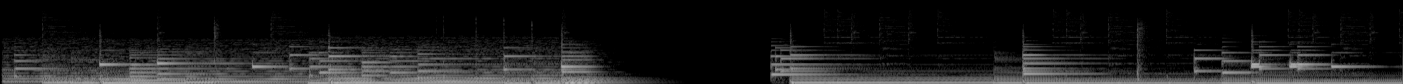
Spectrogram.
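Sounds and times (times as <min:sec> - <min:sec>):
musical accompaniment: 0:00.0 - 0:06.4, 0:07.8 - 0:14.0.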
